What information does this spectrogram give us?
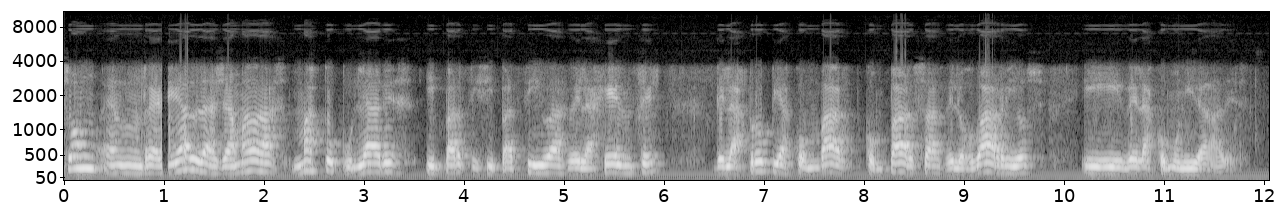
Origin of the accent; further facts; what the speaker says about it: Uruguay; ¿quiénes somos, los uruguayos o las petroleras?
